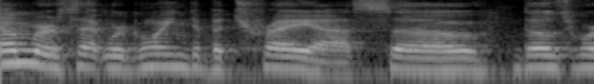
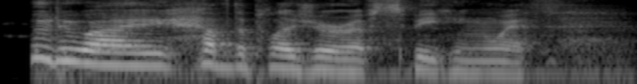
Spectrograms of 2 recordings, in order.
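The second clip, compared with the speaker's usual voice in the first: perfectly composed, collected, very calm voice. Voicing a character who answers the phone: very calm voice. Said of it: "you hear a very calm voice".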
